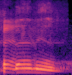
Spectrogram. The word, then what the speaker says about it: Birmingham: I try and say it like the locals. Like Birmingham.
